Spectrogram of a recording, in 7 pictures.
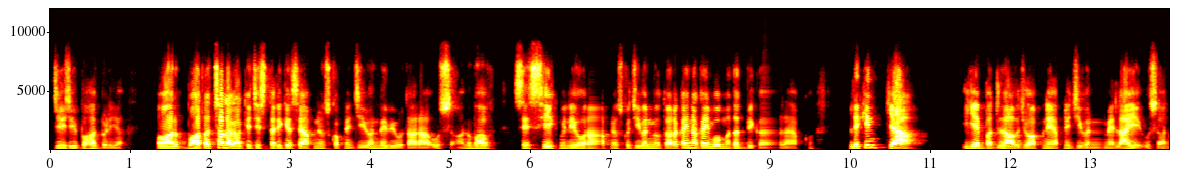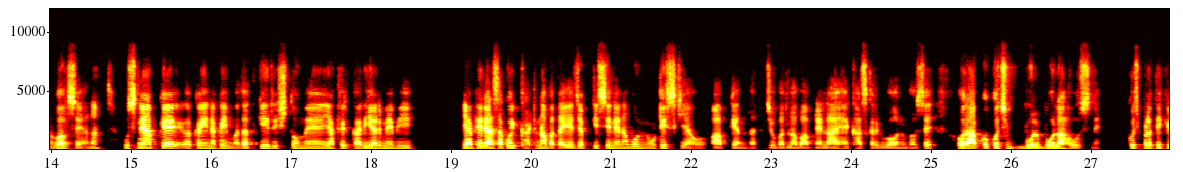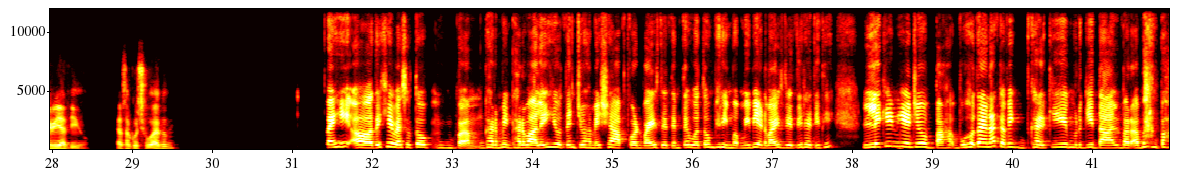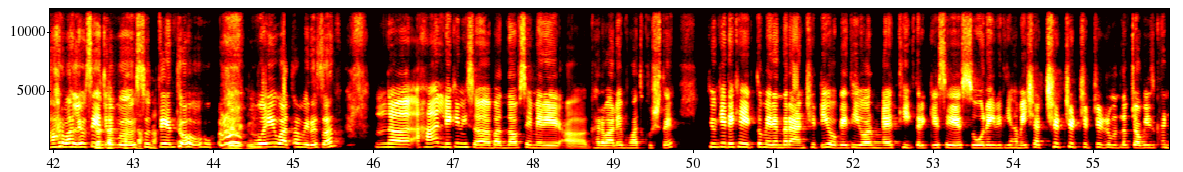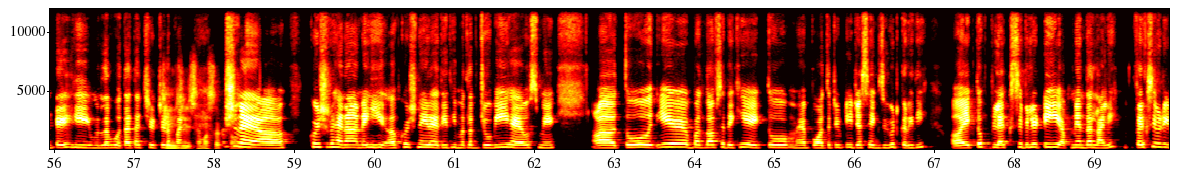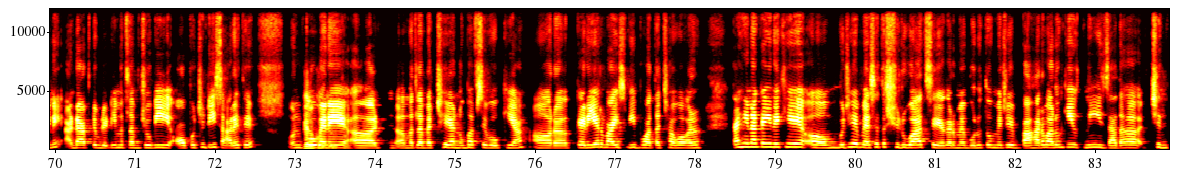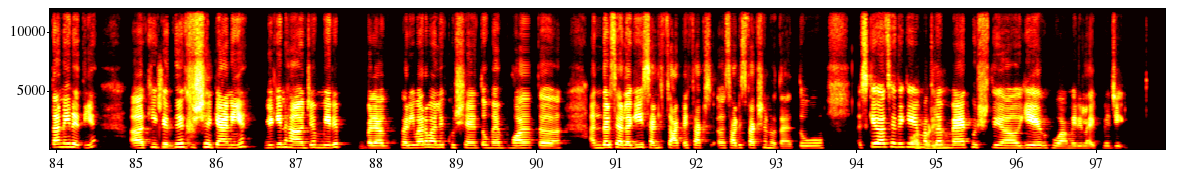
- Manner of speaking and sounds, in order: in English: "करियर"; in English: "नोटिस"; in English: "एडवाइस"; in English: "एडवाइस"; laugh; laughing while speaking: "बराबर बाहर वालों से"; laughing while speaking: "तो"; chuckle; sniff; in English: "ऐंगशीटी"; "ऐंग्ज़ाइटी" said as "ऐंगशीटी"; in English: "पॉजिटिविटी"; in English: "एक्जीक्यूट"; in English: "फ्लेक्सिबिलिटी"; in English: "फ्लेक्सिबिलिटी"; in English: "एडप्टबिलिटी"; in English: "अपॉर्चुनिटीज़"; in English: "करियर वाइस"; in English: "सैटिस्फैक्शन"; in English: "लाइफ"
- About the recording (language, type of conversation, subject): Hindi, podcast, किस अनुभव ने आपकी सोच सबसे ज़्यादा बदली?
